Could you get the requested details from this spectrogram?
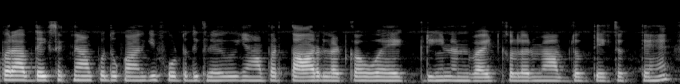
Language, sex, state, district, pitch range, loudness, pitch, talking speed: Hindi, female, Uttar Pradesh, Jalaun, 175-195 Hz, -18 LUFS, 180 Hz, 245 wpm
